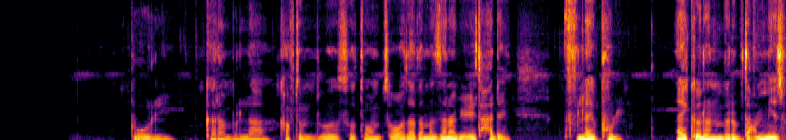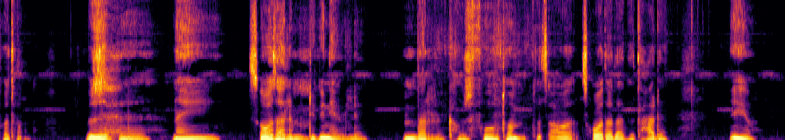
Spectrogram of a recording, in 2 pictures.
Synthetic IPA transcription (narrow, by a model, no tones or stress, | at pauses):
pʰul | kʰɐɾambɨlakʰaβt̪ʰo̞mfɐt̪ʰo̞mt͡sʼɐwot̪ʰat̪amɐzːɐnaɡiʕjɛt̪ʰħad̪ɐ | b̥ɨfɨlːajpʰul | ajkʰɨʔɨlonɨmbɐɾbɨt̪ʰʼaʕmiezɨfɐt̪ʼu | bɨzuħ | naj | t͡sʼɐwot̪ʰalɨmd̪ɨɡɨnjɛβɨlːe | ɨmbɐɾkʰaβzɨfɐwt̪ʰo̞mʰt͡sʼɐwot̪ʰat̪ʰat̪jet̪ʰːɐħad̪ɐ | ɨjːu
